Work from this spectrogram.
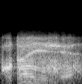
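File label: Speech, Russian, air traffic control; Callsign; Kutaisi; DCS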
